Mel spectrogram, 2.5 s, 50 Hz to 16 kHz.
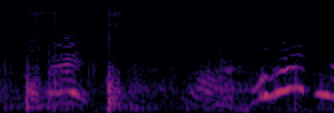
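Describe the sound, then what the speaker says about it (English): A deputy fires gunshots during a struggle, sharp cracks coming in quick succession amid loud shouting voices. "3 shots."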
